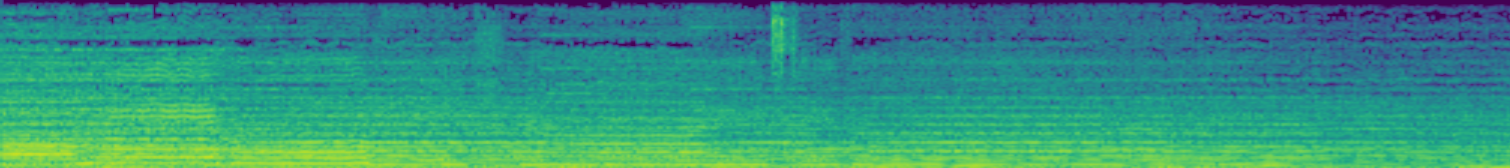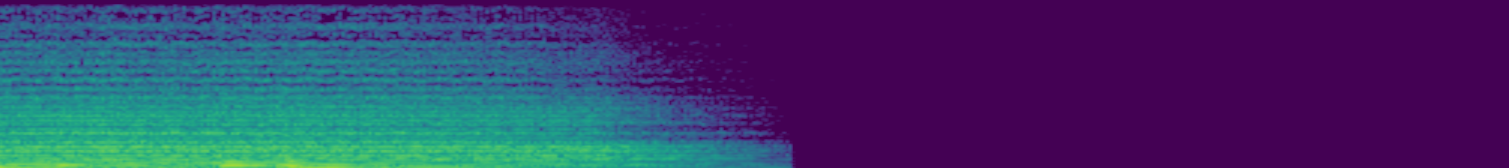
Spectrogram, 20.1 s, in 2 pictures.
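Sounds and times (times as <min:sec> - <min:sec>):
tenor voice singing bottom part: 0:00.0 - 0:14.5.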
